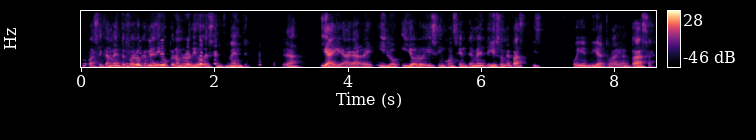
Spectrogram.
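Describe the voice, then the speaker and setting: A man co-hosting an online real estate mastermind, telling anecdotes in a casual, animated way and often repeating words as he restarts. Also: mid-range voice, fast. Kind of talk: casual group discussion.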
